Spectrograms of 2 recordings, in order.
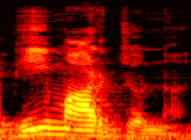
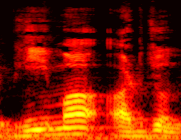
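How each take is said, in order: First: The two names are run together as one word. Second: The two names are said as separate words. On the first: The speaker calls it right. "they say Bhima Arjuna. So that they say together" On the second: The speaker calls it wrong. "they don't say Bhima Arjun"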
